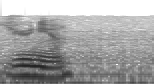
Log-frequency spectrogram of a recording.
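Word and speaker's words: Junia: adonic adronicus and junor oh basically that's pronounced Junior so GRE an and andronicus and and and Junior which is spelled j u n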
